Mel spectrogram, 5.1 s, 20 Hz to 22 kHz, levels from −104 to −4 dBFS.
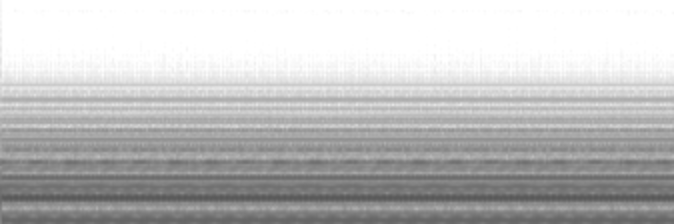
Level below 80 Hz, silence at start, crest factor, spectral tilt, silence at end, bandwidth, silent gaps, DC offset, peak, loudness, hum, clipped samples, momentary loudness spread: -48 dBFS; 0 s; 10 dB; -8 dB/octave; 0 s; 6.4 kHz; none; 0.1%; -30 dBFS; -40 LUFS; none; under 0.1%; 0 LU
